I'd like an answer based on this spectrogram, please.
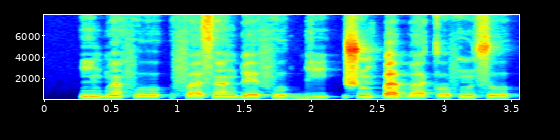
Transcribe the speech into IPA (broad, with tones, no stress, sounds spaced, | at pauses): ĩ˦ b ã˦˨ f o˧ | f a˧ s ã˦ ɡ͡b ɛ˧ f o˦ ɡ͡b i˧ | ʃ ũ˦ k͡p a˦˨ b a˨ k ɔ˧ f ũ˦ s o˦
